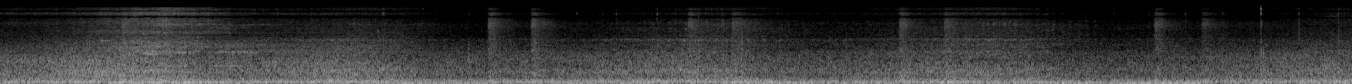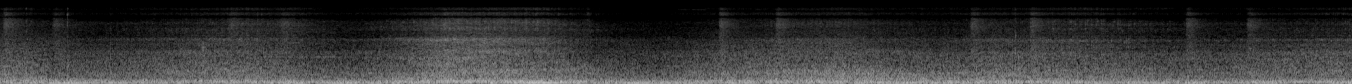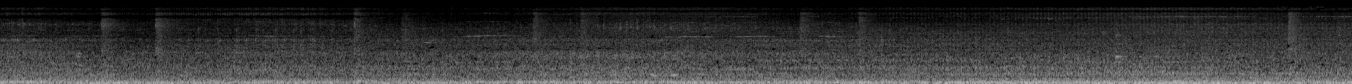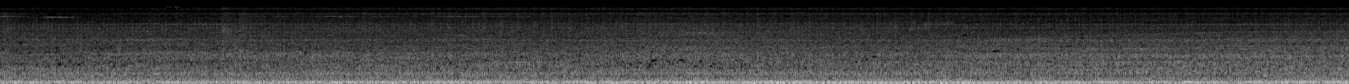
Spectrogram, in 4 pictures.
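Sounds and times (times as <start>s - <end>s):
vehicles rumbling past: 0.0s - 54.0s.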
